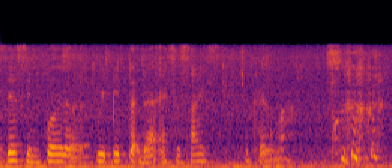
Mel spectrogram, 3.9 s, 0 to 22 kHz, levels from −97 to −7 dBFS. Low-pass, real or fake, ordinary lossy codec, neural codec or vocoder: 7.2 kHz; real; none; none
